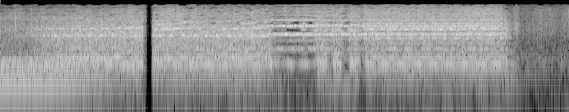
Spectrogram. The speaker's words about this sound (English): Look out for that car, Howard! Holy smokes, he'll be killed! Howard, look out!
